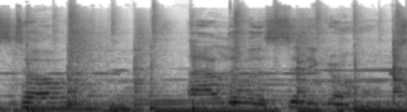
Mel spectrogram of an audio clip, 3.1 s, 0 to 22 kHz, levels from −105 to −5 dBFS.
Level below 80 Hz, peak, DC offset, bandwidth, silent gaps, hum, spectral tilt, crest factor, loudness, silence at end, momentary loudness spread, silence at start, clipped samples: -24 dBFS; -4 dBFS; under 0.1%; 19.5 kHz; none; none; -6 dB/octave; 14 dB; -20 LUFS; 0 s; 3 LU; 0 s; under 0.1%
